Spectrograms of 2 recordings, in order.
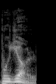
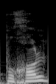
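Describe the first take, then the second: First: The middle consonant is a soft y sound. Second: The middle consonant is a harsh Spanish j sound. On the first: The speaker calls it wrong. "no he de decir Puyol" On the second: The speaker calls it right. "digo bien"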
